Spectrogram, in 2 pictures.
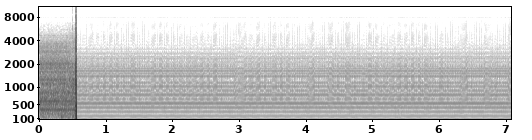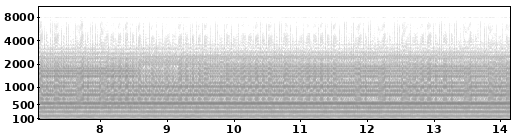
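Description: Steady electrical hum with a faint buzz on the audio line of a sewer inspection camera system. It follows a short louder hiss that cuts off with a click about half a second in.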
